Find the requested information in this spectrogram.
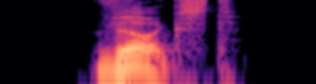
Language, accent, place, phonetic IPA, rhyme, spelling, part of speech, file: German, Germany, Berlin, [vɪʁkst], -ɪʁkst, wirkst, verb, De-wirkst.ogg
- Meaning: second-person singular present of wirken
